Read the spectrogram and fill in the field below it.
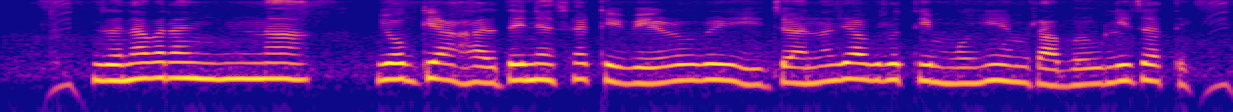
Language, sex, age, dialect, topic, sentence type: Marathi, male, 18-24, Varhadi, agriculture, statement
